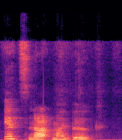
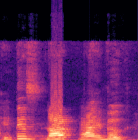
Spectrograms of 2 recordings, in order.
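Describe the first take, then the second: First: The words are linked, with "it is" contracted. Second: Each word is said separately and in full. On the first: The speaker calls it right. "tapi kalau mau pakai pronounce" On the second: The speaker calls it wrong. "jangan di patah-patah"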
